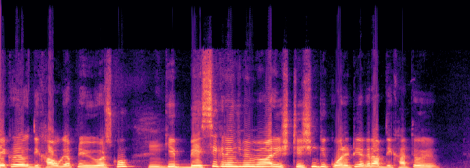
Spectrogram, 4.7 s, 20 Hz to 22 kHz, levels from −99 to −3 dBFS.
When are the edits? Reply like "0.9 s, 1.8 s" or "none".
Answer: none

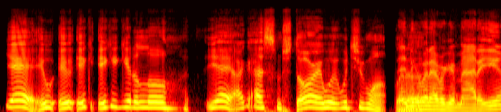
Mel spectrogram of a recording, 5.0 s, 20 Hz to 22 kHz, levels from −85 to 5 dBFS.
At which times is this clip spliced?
3.9 s

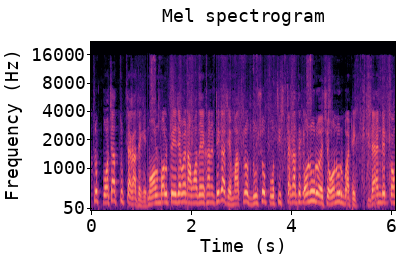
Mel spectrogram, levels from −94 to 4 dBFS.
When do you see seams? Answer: 1.1 s, 4.3 s

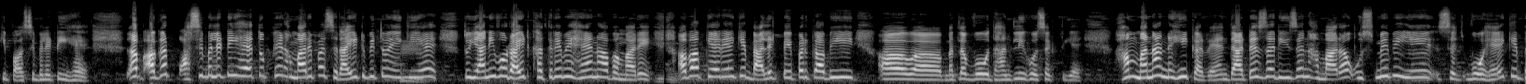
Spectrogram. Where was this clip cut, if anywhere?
none

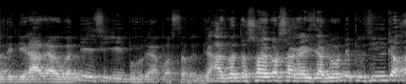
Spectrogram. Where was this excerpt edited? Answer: 2.0 s

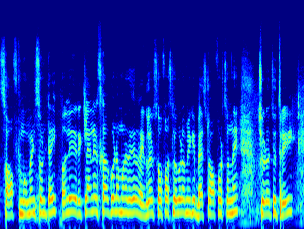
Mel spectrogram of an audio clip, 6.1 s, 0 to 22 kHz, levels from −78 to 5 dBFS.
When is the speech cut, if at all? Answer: 1.2 s

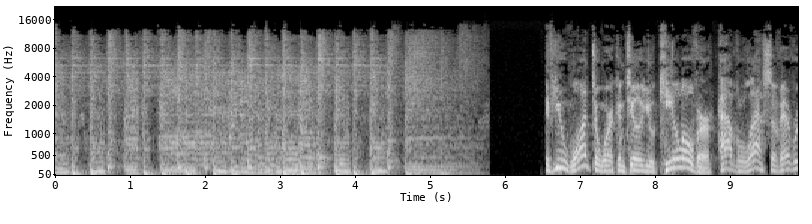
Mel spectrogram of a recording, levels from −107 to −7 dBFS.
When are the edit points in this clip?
5.9 s

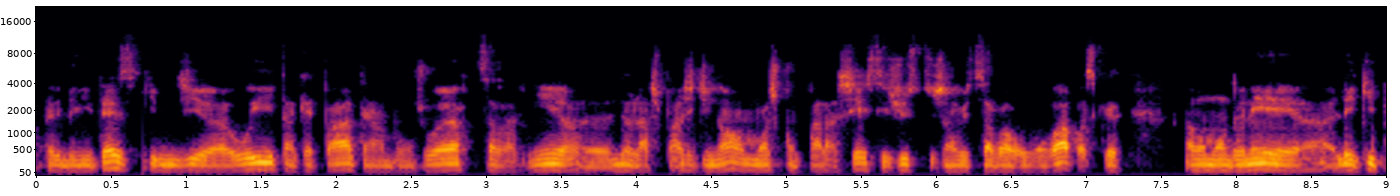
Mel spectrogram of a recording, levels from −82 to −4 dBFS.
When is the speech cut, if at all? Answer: none

